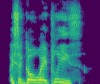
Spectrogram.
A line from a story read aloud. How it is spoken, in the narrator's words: screamed Ben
